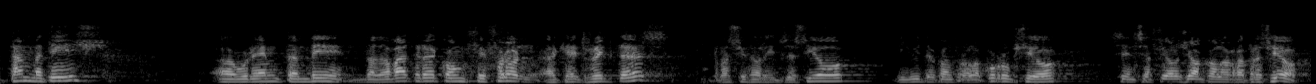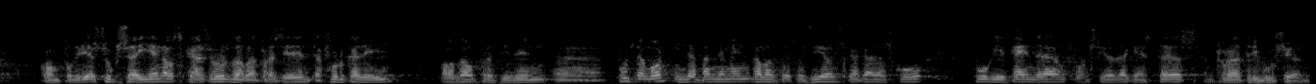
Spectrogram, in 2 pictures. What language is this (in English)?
Catalan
